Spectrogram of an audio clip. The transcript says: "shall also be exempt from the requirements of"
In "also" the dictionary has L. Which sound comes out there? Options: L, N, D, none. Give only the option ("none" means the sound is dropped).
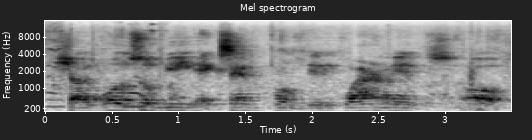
L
